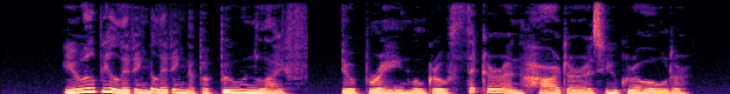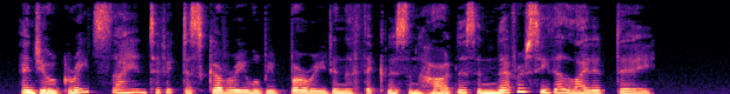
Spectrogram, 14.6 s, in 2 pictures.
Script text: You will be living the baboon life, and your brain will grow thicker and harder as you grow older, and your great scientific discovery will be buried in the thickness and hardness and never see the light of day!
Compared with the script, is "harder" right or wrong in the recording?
right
